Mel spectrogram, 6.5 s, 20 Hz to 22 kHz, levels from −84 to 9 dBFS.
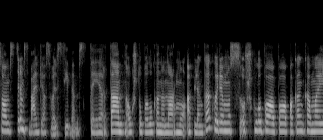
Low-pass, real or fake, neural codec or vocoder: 7.2 kHz; fake; codec, 16 kHz, 8 kbps, FunCodec, trained on Chinese and English, 25 frames a second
